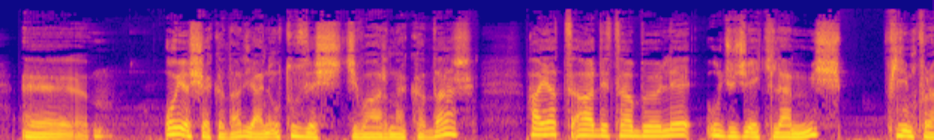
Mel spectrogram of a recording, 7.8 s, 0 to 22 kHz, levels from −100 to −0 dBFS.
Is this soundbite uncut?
yes; 0 cuts

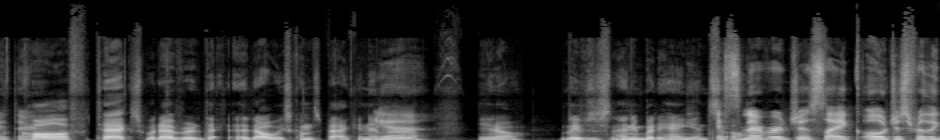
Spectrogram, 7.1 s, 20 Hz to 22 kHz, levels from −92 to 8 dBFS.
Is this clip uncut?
yes; 0 cuts

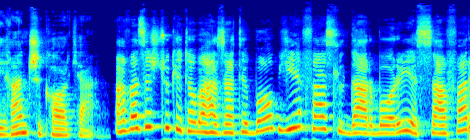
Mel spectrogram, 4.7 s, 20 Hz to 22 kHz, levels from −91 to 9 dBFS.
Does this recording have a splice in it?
yes; 1 cut; at 1.1 s

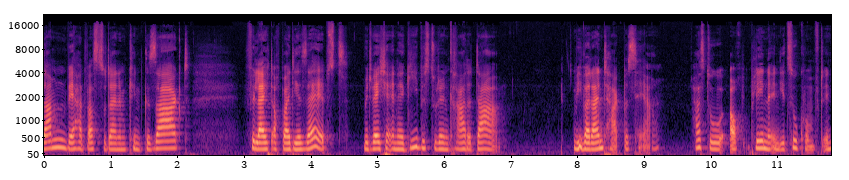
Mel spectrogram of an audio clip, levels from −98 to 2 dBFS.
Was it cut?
no; 0 cuts

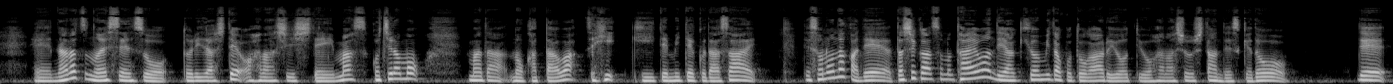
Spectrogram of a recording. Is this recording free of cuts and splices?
no; 1 cut; at 7.9 s

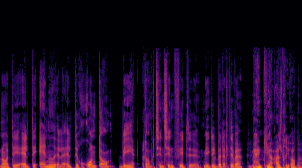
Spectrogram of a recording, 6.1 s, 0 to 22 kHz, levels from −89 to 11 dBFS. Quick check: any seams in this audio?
yes; 3 cuts; at 2.9 s, 3.5 s, 4.5 s

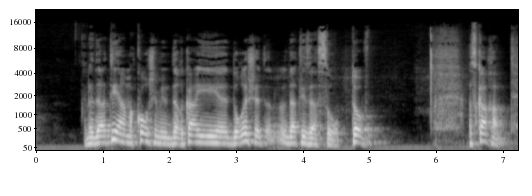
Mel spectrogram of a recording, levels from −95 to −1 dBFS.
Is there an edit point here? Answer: no; 0 cuts

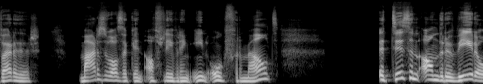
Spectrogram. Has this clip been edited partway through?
no; 0 cuts

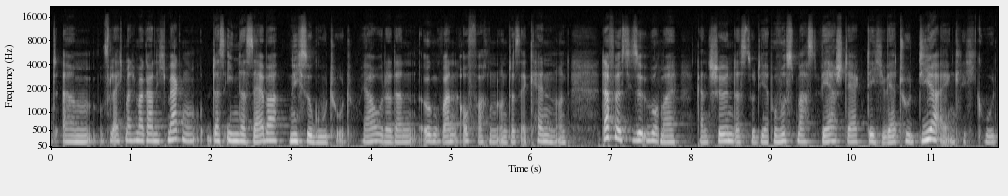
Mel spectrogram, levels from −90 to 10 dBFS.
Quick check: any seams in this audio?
yes; 2 cuts; at 7.6 s, 9.0 s

